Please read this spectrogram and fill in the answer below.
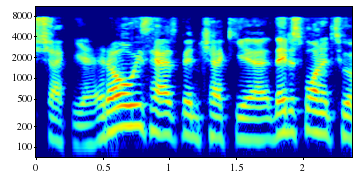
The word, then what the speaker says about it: Czechia: That's how, by the way, we pronounce it in Latvian, yeah. – Czechia. In American it would be like Czechia.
